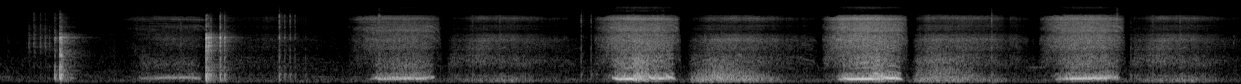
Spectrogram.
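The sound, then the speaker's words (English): A donkey breathes hard and raspy, with about five loud, rough snoring breaths in a steady rhythm, each a second or so long, preceded by a few sharp clicks and rustles. No one speaks. “going to record donkey snoring.”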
